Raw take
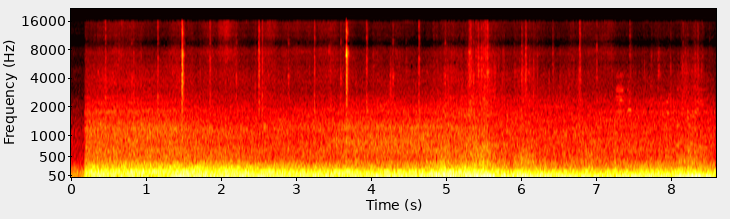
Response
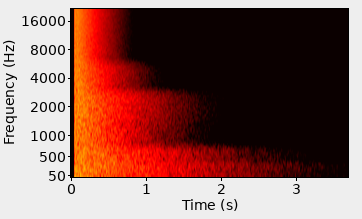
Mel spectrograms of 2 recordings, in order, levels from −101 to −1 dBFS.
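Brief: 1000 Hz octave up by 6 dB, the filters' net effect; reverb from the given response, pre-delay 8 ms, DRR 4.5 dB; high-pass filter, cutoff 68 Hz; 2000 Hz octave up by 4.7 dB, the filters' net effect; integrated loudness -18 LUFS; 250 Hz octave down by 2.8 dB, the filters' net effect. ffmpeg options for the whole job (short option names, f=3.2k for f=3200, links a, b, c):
-filter_complex "[0:a]highpass=68,equalizer=f=250:t=o:g=-5.5,equalizer=f=1k:t=o:g=7,equalizer=f=2k:t=o:g=3.5,asplit=2[a][b];[1:a]atrim=start_sample=2205,adelay=8[c];[b][c]afir=irnorm=-1:irlink=0,volume=-20.5dB[d];[a][d]amix=inputs=2:normalize=0,volume=3dB"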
